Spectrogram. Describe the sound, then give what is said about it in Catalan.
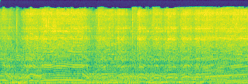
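Loud, continuous roar of racing motorcycle engines revving at a race start, with overlapping rising and falling pitches as several bikes, including three leading Ducatis, accelerate, filling the whole scene without any talking. “Algo amb la moto ha passat. Mira, sentim.”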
